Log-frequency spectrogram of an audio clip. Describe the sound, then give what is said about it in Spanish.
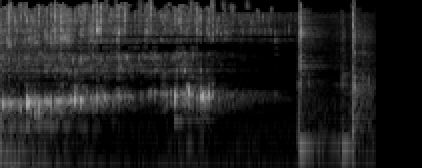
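Water is poured into a mate gourd with freshly renewed yerba, a gurgling stream rising in pitch for about a second and a half, followed by two sharp clicks or taps. No one speaks. “Yerba renovada y agua lista para volver a tomar unos ricos mates”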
